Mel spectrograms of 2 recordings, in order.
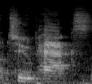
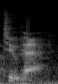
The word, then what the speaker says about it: Tupac: You know, two packs, like Tupac the rapper.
